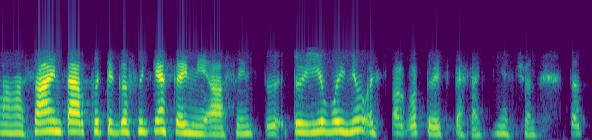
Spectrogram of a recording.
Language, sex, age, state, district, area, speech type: Kashmiri, female, 45-60, Jammu and Kashmir, Ganderbal, rural, conversation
